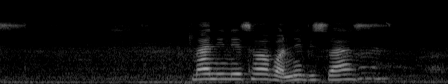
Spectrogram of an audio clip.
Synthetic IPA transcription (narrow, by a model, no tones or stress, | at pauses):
maninet͡sʰʌbʱʌnːebiswas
